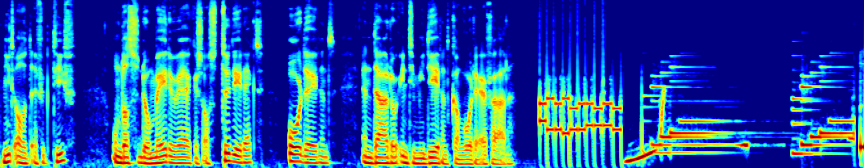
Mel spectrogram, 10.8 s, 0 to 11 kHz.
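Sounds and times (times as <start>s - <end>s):
speech: 0.0s - 6.5s, 7.8s - 8.4s
rising electronic sweep: 7.8s - 9.7s
sustained chiming tones: 8.0s - 10.7s.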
